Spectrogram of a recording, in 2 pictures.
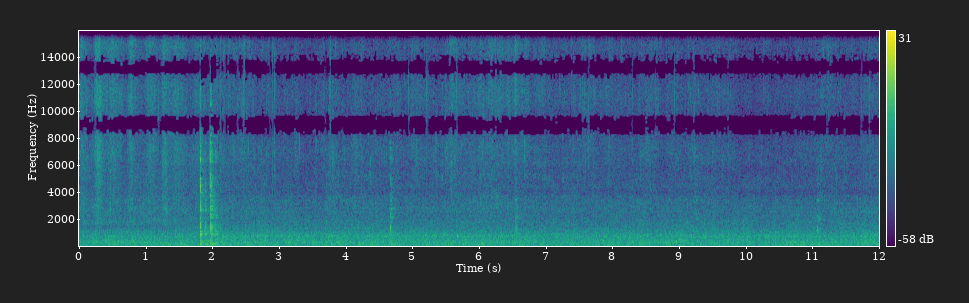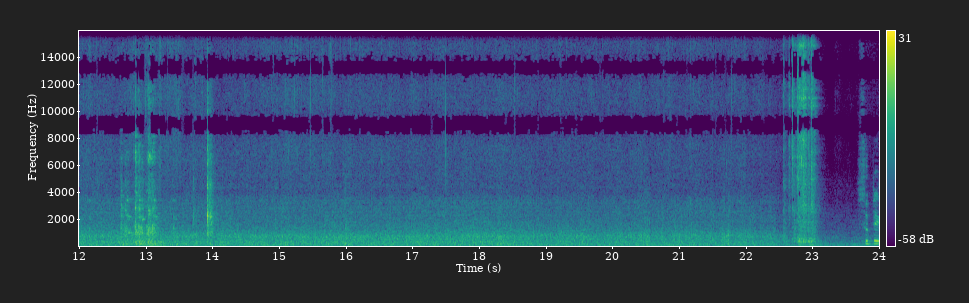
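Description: Strips of butternut squash frying in oil in a stainless steel sauté pan over a gas flame, with a steady sizzle. A few sharp clinks of the pan and spatula come about two seconds in and again around thirteen to fourteen seconds.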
